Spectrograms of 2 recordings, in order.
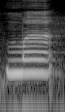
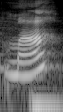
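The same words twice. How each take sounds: First: The pitch stays level and flat. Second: The pitch rises like a question. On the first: "nada pertama tuh datar" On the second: "nada yang kedua tuh naik kayak nanya"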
